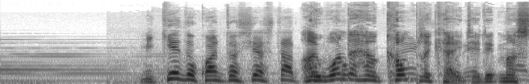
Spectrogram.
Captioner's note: speaking in foreign language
